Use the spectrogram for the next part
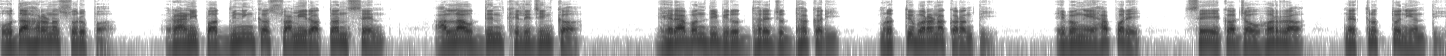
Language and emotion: Odia, neutral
